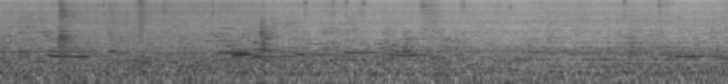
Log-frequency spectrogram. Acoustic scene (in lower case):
restaurant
